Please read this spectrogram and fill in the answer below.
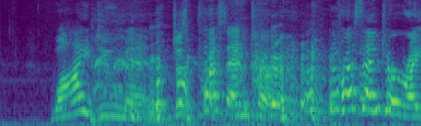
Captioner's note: laughing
